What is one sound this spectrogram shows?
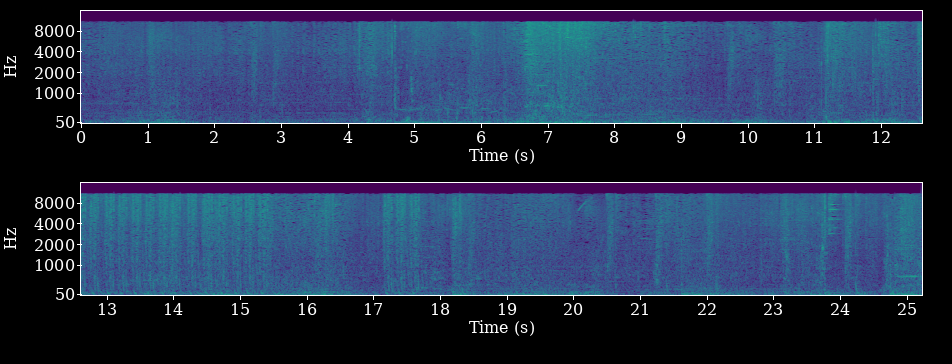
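Guns fire in quick bursts of sharp shots.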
